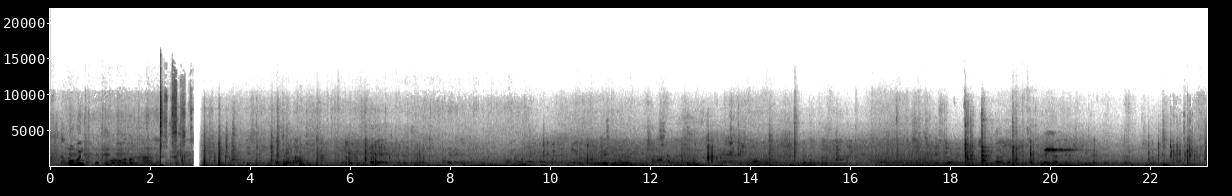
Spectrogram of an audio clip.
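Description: Young people talk nearby outdoors.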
